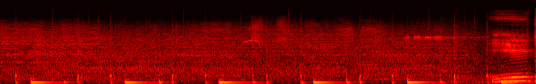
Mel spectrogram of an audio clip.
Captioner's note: horns blowing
